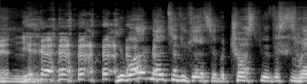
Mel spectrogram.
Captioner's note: laughing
